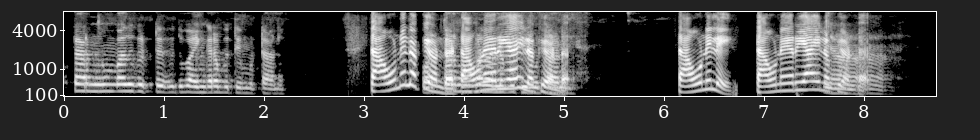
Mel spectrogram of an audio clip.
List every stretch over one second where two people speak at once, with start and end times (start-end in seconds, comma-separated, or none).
3.6-5.0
